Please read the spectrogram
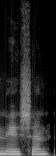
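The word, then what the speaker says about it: nation: अ से हो जाएगा देखिए कैसे हो रहा है हम इसे क्या लिख रहे हैं हम इसे लिख रहे हैं नेशन नेशन ठीक है ये देखिए एन के लिए ना यूज हो रहा है और ए के लिए एक ही मात्रा यूज़ हो रहा है ठीक है और टी के लिए क्या यूज़ हो रहा है टी के लिए आधा श टी के लिए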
